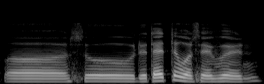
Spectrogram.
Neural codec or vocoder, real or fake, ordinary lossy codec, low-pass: none; real; none; 7.2 kHz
